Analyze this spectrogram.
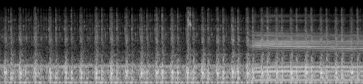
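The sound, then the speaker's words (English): A sewing machine back stitching: a loud, rapid, even mechanical chugging with many steady pulses, joined partway through by a sustained whining hum. “Back stitching. And we're off. Okay. Yay! I know it sounded painful, didn't it? Yeah. All right, but it's working.”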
